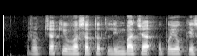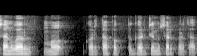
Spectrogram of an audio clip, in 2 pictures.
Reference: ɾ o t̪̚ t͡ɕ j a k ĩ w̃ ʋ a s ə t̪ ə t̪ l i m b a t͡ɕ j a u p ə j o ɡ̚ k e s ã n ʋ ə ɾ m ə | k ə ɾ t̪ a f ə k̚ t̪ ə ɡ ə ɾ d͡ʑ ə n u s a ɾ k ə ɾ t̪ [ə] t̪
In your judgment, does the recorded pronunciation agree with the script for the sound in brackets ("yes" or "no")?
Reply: no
